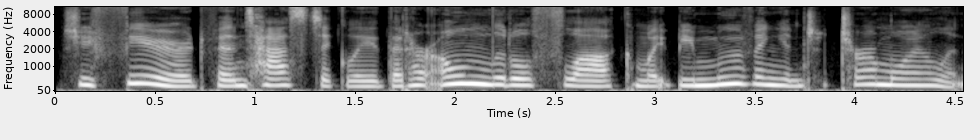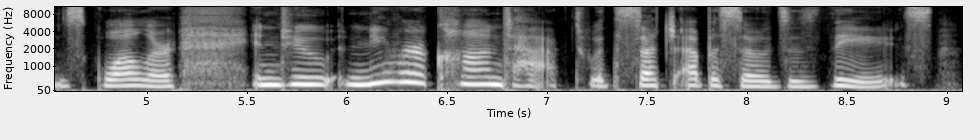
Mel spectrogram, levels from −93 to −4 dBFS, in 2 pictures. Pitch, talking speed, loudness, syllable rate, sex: 250 Hz, 150 wpm, -15 LUFS, 4.8 syllables/s, female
